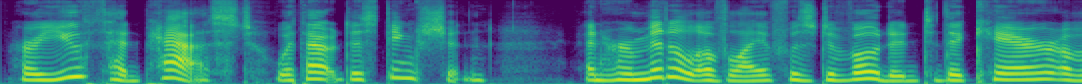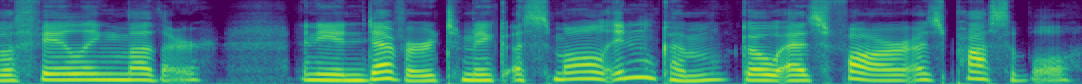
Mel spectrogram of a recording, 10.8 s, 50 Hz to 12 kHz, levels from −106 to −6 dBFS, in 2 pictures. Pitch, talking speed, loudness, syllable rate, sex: 235 Hz, 185 wpm, -18 LUFS, 5.0 syllables/s, female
